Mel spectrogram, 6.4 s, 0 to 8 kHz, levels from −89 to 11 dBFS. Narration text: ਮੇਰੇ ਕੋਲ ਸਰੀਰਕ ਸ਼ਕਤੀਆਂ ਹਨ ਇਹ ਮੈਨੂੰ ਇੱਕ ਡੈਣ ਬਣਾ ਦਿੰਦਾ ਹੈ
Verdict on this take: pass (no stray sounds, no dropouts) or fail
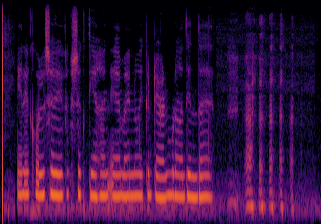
fail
